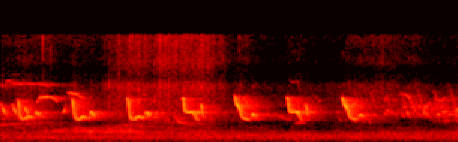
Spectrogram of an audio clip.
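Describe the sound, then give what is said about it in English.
A chiffchaff sings a steady string of high, evenly spaced chirping notes, about two per second, clear against faint background hiss with no voices. “I think that's the chiff chaff I hear.”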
